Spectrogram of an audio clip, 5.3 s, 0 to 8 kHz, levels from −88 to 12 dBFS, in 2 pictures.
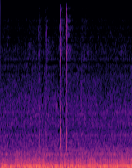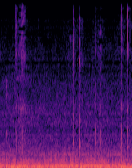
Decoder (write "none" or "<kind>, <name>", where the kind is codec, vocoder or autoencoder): vocoder, HiFi-GAN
